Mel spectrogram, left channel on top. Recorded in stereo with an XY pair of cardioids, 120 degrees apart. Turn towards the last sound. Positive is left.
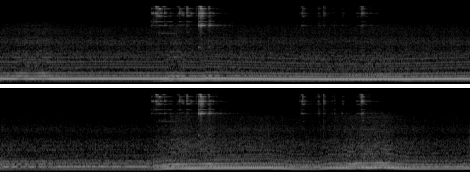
turn(degrees=-40)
